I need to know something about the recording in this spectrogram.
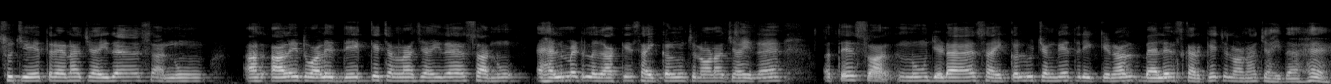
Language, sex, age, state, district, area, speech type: Punjabi, male, 18-30, Punjab, Hoshiarpur, rural, spontaneous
